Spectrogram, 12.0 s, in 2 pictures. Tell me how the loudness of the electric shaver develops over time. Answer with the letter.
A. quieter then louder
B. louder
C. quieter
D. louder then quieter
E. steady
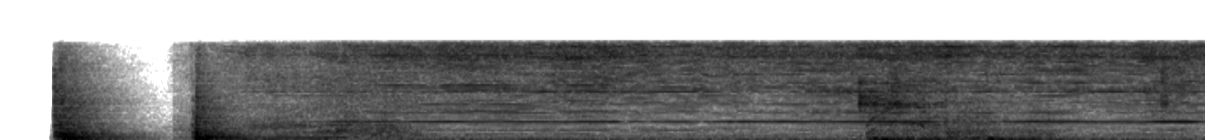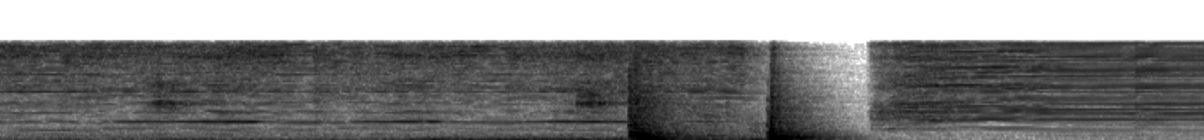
E.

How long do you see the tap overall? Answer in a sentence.
You can't hear the tap here.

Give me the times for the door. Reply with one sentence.
The door can be heard from 0.2 to 1.2 s and from 9.2 to 10.1 s.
